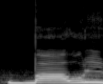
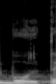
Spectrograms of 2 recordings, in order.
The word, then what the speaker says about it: bowl: है, BOWL, ठीक है, इसको हम बाउल बोलते हैं, जो गलत है, ठीक है, ये देखें गलत जो है बाउल, क्योंकि हमें लगता है वो OW साउंड है तो बाउल होगा, it shouldn't be pronounced as बाउल, rather than that simple से इसकी प्रोनाउंसिएशन है बॉल, ठीक है, जैसे हम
